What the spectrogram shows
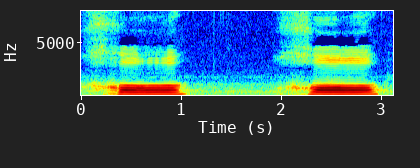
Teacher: میں سب اپنے اسٹوڈنٹ سے کہتی ہوں کہ آپ اپنا جو نیئر تھروٹ ہے آپ لوگوں کا زبان کی جڑ کے پاس, کیونکہ ہم زبان کی جڑ کو جو ہے اقص اللسان کو نرم تالو کے ساتھ لگاتے ہیں · اس میں ہونٹ گول نہیں ہوں گے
